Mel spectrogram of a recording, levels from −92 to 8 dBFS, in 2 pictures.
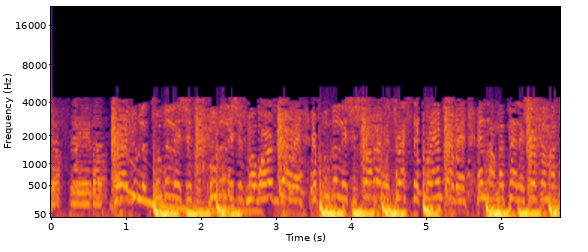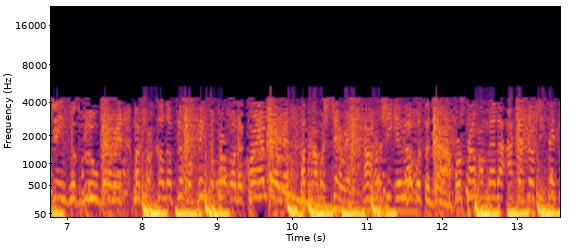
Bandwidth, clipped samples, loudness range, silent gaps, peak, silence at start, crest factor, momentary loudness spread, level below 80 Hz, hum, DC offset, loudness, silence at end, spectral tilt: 4.5 kHz; 2%; 1 LU; none; 0 dBFS; 0 s; 8 dB; 5 LU; -10 dBFS; none; 0.5%; -11 LUFS; 0 s; -9.5 dB/octave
